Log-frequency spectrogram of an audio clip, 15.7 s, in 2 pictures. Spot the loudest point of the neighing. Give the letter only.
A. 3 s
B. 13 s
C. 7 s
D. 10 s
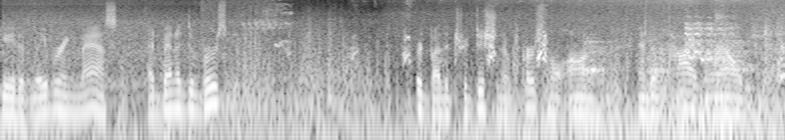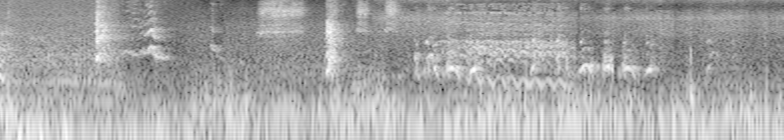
C.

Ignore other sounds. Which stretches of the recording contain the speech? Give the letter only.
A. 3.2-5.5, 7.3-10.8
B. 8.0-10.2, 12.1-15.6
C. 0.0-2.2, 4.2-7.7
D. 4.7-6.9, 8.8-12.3
C.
